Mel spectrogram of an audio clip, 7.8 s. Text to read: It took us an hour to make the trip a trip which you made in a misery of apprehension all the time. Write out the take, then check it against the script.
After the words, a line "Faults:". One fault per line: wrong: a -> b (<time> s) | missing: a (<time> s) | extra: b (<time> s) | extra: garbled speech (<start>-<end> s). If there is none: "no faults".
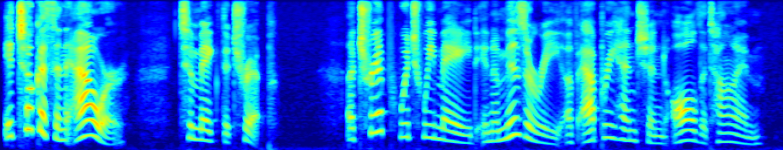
It took us an hour to make the trip a trip which we made in a misery of apprehension all the time.
Faults:
wrong: you -> we (4.2 s)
